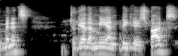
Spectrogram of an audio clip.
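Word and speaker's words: Spaqz: DJ Spark, how do you pronounce DJ Sparks? S-P-A-Q-Z, but it's pronounced Sparks.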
